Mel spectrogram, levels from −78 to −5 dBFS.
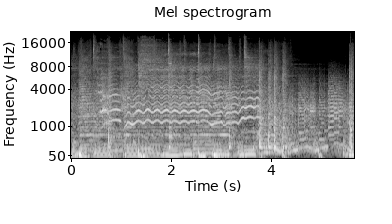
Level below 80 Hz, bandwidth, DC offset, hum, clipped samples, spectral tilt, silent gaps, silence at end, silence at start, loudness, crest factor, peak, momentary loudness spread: -24 dBFS; over 20 kHz; under 0.1%; none; under 0.1%; -4 dB/octave; none; 0 s; 0 s; -15 LUFS; 14 dB; -2 dBFS; 7 LU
